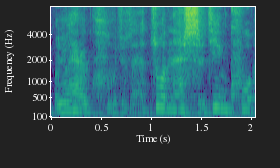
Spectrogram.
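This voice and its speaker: Young female podcast guest, fairly high voice, animated anecdote delivery with frequent laughter. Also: fast. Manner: lively, laughing, mimics others' speech. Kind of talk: casual storytelling.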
